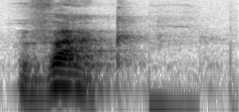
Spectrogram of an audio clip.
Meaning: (adverb) often; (adjective) frequent, regular; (noun) sleepiness
- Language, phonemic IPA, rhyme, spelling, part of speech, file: Dutch, /vaːk/, -aːk, vaak, adverb / adjective / noun, Nl-vaak.ogg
